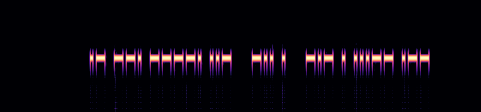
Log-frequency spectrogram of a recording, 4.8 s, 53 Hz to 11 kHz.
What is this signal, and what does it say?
Morse code, heard as a keyed tone, about 40 wpm, 700 Hz. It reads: AG9U DE KE3W
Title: USA Callsign DE Callsign - 4 Characters - 40wpm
